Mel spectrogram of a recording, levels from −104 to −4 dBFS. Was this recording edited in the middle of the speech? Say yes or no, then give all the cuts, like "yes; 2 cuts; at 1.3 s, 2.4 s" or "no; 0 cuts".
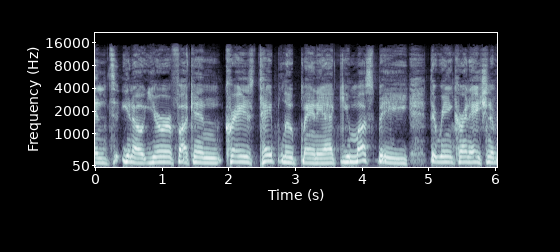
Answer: no; 0 cuts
